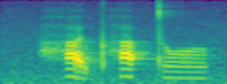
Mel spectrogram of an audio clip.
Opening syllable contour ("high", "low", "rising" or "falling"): falling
